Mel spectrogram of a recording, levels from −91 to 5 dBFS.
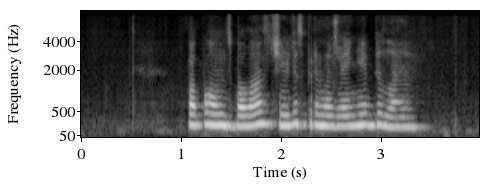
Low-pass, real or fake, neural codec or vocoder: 7.2 kHz; fake; codec, 16 kHz, 2 kbps, FreqCodec, smaller model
